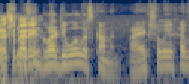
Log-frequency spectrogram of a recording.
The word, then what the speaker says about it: Guardiola: Guardiola or Guardiola? The name's Guardiola. The G is silent. It's Guardiola.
